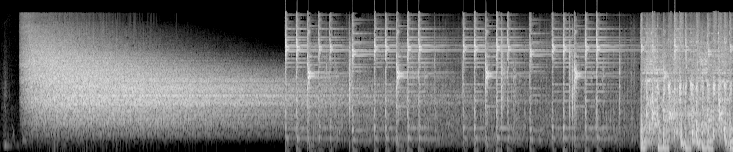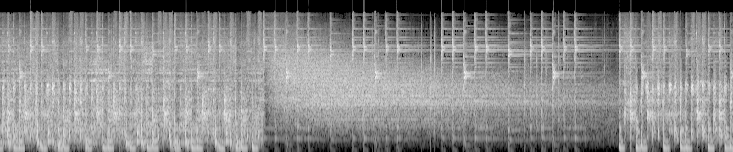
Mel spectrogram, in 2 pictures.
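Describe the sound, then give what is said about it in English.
A harsh electronic soundtrack composed by a research team to match spiciness and enhance the perceived spiciness of food: loud sizzling hiss alternates with sections of rapid, pulsing beats, deep thuds and bright, piercing tones. No voices. “Steve and his team composed the soundtrack that's supposed to match with spiciness.”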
